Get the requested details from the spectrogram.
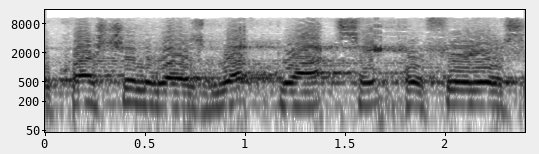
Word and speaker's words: Porphyrios: Ready? No. Porphyrios. Now, we can, we can all get this. Ready? Porphyrios is four syllables. I won't have you say Kovsakalivia. Just Porphyrios.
